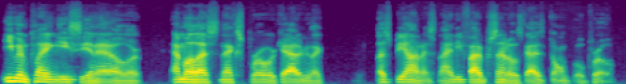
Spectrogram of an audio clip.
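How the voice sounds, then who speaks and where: A fast-talking American with a lowish voice, this soccer club owner and coach tells casual stories as a podcast guest, candid, colloquial, and sometimes swearing. The recording is studio quality with no echo.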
